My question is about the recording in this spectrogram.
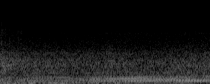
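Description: Faint, steady low engine hum.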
